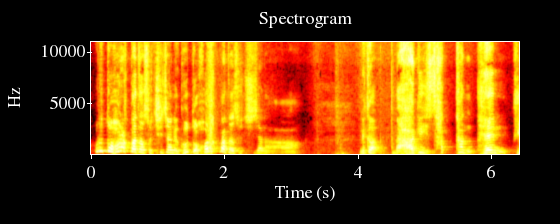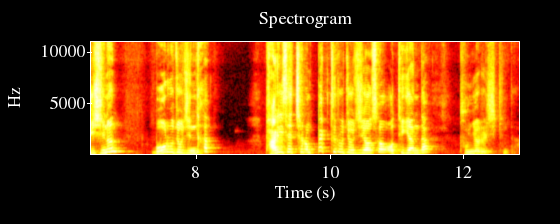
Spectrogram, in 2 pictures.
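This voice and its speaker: A woman's voice: on the high side, big pitch swings, normal speed, darkish tone. A woman pastor preaching a sermon in blunt, earthy speech, asking rhetorical questions and answering them herself. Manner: blunt, colloquial and earthy wording.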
